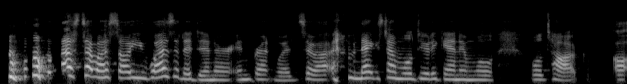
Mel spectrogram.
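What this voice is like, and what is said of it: Southern accent. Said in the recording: “I hear a Southern accent.”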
